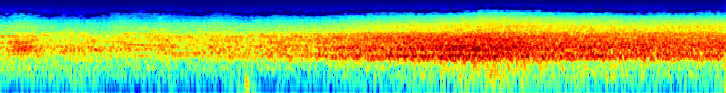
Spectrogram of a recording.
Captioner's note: chanting; boos and yelling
